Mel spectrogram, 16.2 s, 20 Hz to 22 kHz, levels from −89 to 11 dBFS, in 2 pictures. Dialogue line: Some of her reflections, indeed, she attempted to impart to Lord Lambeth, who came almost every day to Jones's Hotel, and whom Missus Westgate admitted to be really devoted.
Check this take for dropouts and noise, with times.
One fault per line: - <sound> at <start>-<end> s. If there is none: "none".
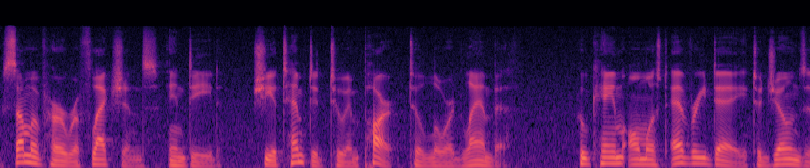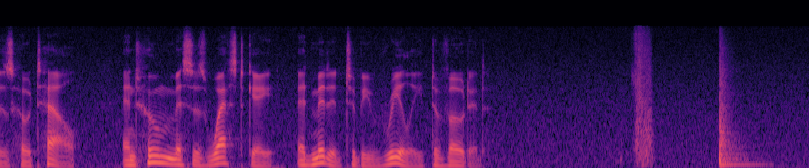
- sneeze at 14.3-14.7 s
- thud at 15.3-15.8 s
